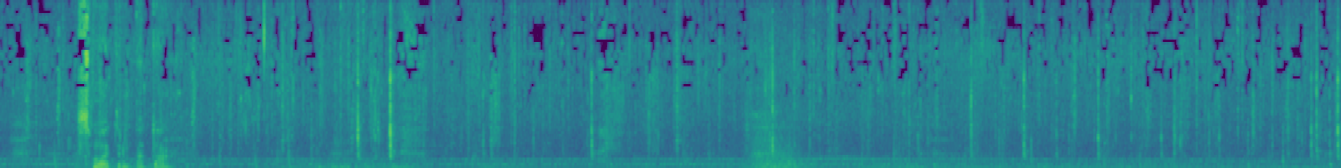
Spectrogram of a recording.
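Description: Footsteps crunch on snow and grit.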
